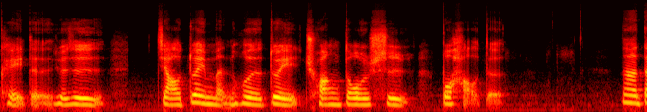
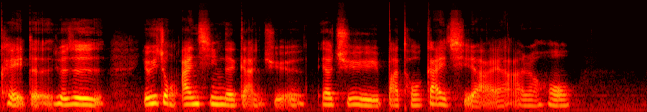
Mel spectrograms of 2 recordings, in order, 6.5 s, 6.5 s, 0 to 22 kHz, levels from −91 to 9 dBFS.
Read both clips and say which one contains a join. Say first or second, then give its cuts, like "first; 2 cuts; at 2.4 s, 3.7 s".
second; 2 cuts; at 1.3 s, 3.1 s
